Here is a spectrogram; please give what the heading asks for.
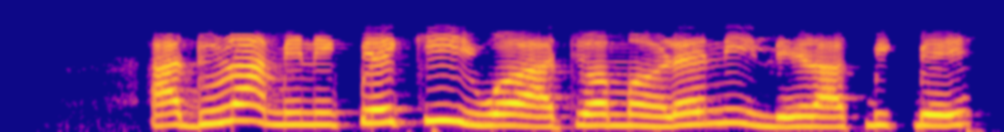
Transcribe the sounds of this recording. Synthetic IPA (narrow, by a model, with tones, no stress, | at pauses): a˨du˨˦ɾa˦˨mĩ˧nĩ˧k͡pe˦ki˦i˦˨wɔ˧a˨ti˧ɔ˧mɔ̃˧˨ɾɛ˦nĩ˦i˦˨le˨˦ɾa˧k͡pi˦k͡pe˦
